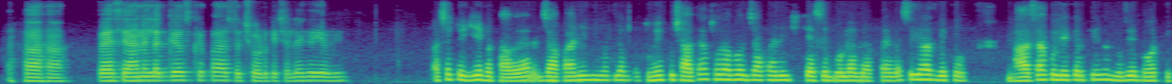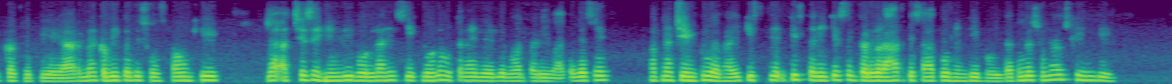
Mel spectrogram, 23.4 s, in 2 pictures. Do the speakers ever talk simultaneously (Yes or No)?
No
